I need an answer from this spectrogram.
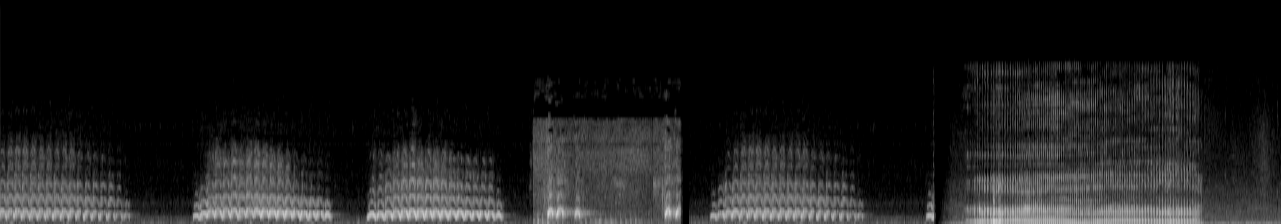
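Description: Four harsh, buzzing animal calls, each a little over a second long, repeating every couple of seconds. Near the end a different, deeper and noisier animal sound takes over for a few seconds.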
